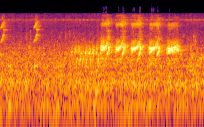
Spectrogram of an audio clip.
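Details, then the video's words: Hooded butcherbird from Papua, a skilled mimic, given water therapy; a brief sequence of five harsh, chattering bursts repeated in quick succession over a faint hiss. "Masteran Tembakan JAGAL PAPUA gacor"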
